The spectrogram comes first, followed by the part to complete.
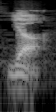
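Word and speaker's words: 八: the number eight or any other words where you would say Y for the number eight but that's how it's read sometimes yah so 428 y ya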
